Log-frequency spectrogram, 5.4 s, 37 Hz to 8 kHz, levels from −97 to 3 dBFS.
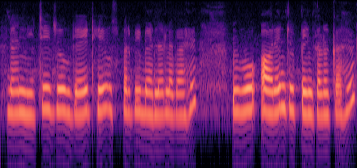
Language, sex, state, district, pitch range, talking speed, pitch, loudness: Hindi, female, Uttar Pradesh, Jalaun, 210-240 Hz, 190 wpm, 225 Hz, -25 LUFS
